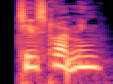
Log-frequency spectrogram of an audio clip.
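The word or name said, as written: TILSTRØMNINGEN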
